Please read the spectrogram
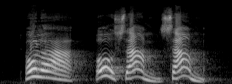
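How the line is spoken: Shouted. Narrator (Italian): gridò allora Andy, interrompendo quel soliloquio

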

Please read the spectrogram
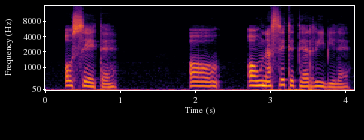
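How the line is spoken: Sighed. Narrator (Italian): sospirò

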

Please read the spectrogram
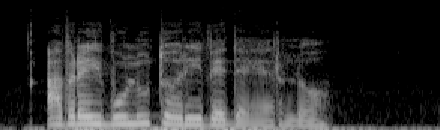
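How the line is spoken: Sigh. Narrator (Italian): Una volta sospirò

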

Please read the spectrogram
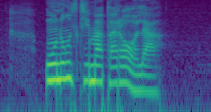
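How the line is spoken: Pleading. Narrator (Italian): Orlandi supplicò

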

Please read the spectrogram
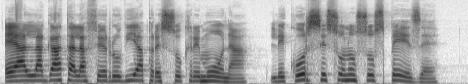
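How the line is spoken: Cracked voice shouting. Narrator (Italian): Una voce fessa gridò

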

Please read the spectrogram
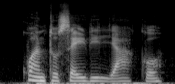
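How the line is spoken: Woman's exclamation. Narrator (Italian): esclamò lei

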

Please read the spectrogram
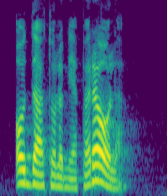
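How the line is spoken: Plain. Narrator (Italian): rispose Fabrizio

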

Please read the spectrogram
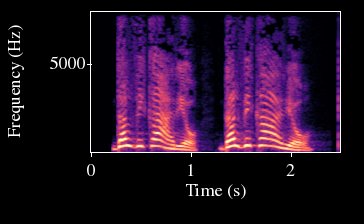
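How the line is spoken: Single repeated shout. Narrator (Italian): è il solo grido che si possa sentire

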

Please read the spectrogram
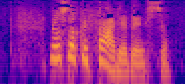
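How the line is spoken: Laughing and crying. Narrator (Italian): esclamò ridendo e piangendo insieme

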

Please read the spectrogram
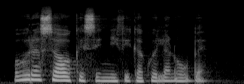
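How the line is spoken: Murmured. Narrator (Italian): mormorò

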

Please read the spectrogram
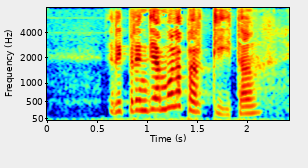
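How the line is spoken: Sarcastic exclamation. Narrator (Italian): esclamò con sarcasmo Marga Merani

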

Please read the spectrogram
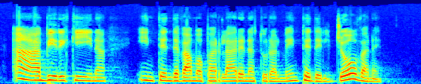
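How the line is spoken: Laughing exclamation. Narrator (Italian): esclamò la signorina Bella, ridendo

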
